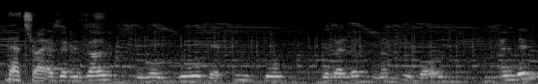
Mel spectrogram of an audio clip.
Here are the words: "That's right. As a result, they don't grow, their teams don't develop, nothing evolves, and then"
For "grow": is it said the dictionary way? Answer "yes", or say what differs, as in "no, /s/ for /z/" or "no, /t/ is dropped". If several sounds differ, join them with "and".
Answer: no, /ɹ/ is dropped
